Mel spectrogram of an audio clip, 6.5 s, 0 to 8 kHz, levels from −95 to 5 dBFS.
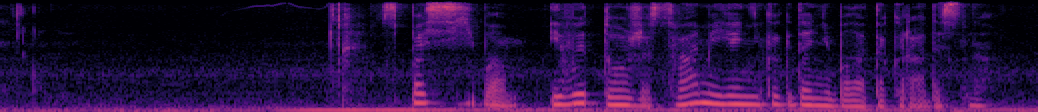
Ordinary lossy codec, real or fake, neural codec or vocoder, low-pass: AAC, 48 kbps; real; none; 7.2 kHz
